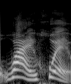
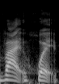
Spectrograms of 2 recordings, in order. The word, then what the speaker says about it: 外汇: So the W sound is the more formal one, but the V sound is the more perhaps colloquial, everyday spoken Because usage.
